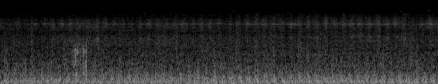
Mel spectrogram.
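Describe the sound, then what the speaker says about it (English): A helicopter in the Arma 2 military game drones steadily and loudly throughout, a dense rotor and engine roar with no break and no voices heard over it. "We need to get in the chopper quick."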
